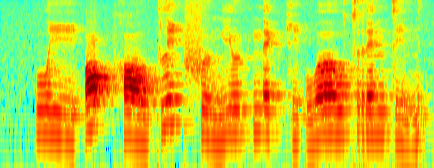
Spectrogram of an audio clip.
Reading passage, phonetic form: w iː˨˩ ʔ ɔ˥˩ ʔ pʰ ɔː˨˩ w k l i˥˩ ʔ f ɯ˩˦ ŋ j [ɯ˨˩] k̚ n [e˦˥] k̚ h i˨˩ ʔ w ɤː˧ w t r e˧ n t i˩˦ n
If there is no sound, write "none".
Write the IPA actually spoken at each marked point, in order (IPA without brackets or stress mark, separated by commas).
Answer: ɯ˦˥, e˥˩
